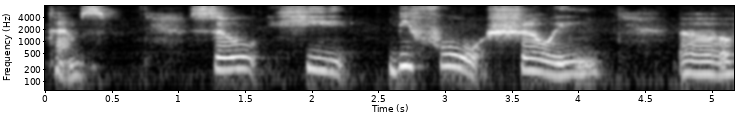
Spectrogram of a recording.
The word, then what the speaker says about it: Thames: but he knew that americans do not know how to pronounce the name of river the river thames for them is fams or themes and not temps so he before showing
